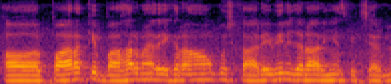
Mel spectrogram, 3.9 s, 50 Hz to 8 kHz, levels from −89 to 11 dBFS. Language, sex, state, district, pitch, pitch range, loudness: Hindi, male, Chandigarh, Chandigarh, 155 Hz, 145-165 Hz, -16 LUFS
